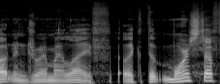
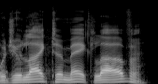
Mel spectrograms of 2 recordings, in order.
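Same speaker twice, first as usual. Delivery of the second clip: put-on robot voice. Imitating Elon Musk talking to his partner: robotic Elon Musk voice. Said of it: "That's how Elon talks, is like a robot".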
